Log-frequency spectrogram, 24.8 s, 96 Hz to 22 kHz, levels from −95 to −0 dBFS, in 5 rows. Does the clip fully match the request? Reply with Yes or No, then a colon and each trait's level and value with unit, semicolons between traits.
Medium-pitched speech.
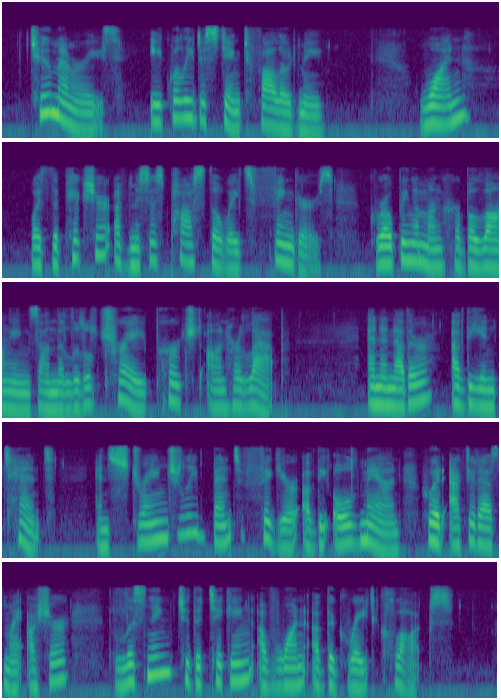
Yes: medium, 170 Hz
